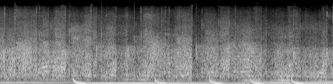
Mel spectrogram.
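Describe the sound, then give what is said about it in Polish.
An audience applauds after a theatre performance of dialogues from the novel Nad Niemnem at a Polish literary meeting in Równe (Rivne), a dense, steady wash of many hands clapping at an even loudness for the whole stretch, with no voices standing out. “Pięknie wyreżyserowane przedstawienie z dialogami bohaterów powieści nad Niemnem zauroczyło obecnych, którzy nie szkodowali aplauz.”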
